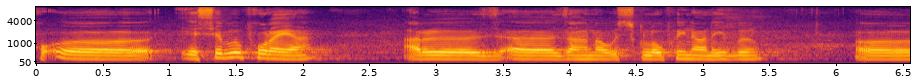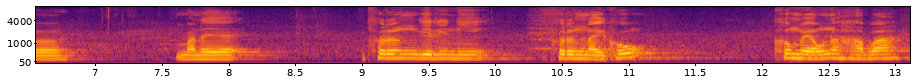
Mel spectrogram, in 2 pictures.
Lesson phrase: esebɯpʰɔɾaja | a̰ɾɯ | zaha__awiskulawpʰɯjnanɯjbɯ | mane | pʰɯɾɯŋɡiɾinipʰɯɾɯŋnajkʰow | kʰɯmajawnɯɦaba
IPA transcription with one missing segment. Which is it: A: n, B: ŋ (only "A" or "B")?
A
